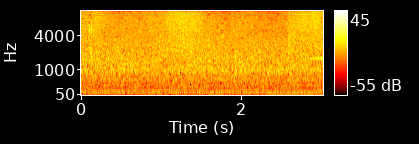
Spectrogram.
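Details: Steady low engine rumble and broadband noise, with no animal voices.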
